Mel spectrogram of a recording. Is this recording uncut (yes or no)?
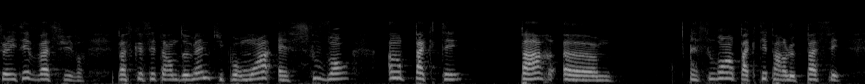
yes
